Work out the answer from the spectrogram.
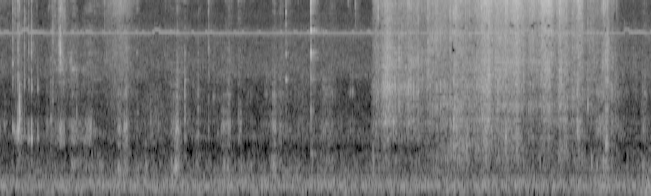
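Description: Close-up chewing of a mouthful of crunchy honey-oat cereal in milk, the flakes and clusters still crisp and crackling between the teeth. A louder rustle comes about four seconds in.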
